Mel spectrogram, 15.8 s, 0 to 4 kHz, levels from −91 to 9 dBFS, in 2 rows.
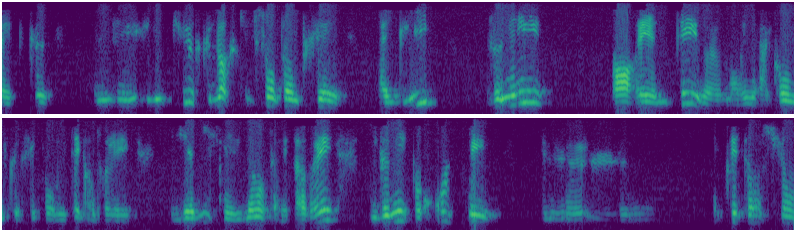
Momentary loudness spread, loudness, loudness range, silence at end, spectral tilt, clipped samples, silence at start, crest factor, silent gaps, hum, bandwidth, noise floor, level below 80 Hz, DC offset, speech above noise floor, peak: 16 LU; -28 LUFS; 6 LU; 0 s; -8 dB/octave; under 0.1%; 0 s; 22 dB; none; none; 4 kHz; -77 dBFS; -80 dBFS; under 0.1%; 49 dB; -6 dBFS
